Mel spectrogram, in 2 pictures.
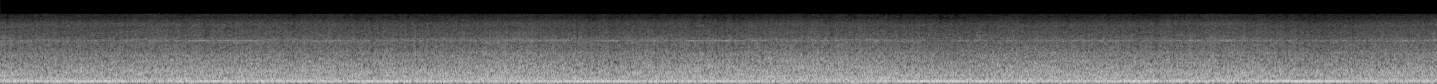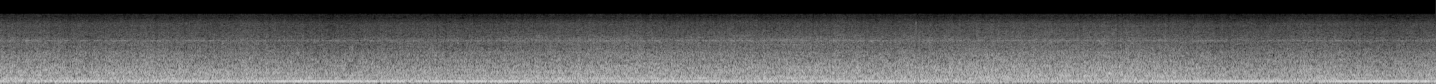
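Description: Steady hum of a Shinkansen train alongside the platform, with a low drone that comes and goes every few seconds and a faint high whine over it.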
